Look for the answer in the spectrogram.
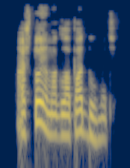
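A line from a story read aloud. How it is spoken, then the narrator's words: Offended grumble. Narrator (Russian): буркнула обиженно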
